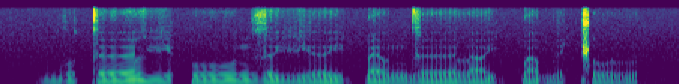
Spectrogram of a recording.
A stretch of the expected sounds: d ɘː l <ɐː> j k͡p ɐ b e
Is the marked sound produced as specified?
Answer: yes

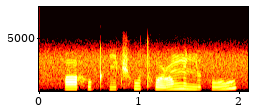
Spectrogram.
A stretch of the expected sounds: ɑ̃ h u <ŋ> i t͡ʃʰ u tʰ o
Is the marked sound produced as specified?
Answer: no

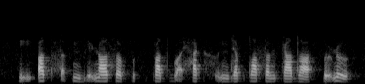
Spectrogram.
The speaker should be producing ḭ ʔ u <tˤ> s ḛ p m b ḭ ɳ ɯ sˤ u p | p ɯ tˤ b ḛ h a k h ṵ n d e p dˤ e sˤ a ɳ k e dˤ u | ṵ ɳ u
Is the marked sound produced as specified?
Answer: yes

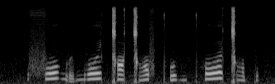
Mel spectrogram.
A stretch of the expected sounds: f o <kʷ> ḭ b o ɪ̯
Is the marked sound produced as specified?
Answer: no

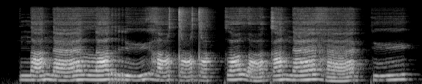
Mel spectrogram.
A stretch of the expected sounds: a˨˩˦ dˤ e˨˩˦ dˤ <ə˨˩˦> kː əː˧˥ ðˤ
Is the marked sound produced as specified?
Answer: yes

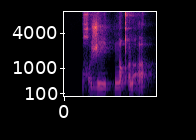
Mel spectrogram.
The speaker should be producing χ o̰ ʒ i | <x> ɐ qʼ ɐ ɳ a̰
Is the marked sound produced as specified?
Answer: no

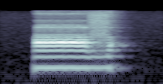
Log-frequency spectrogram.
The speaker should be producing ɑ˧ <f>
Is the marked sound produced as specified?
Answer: no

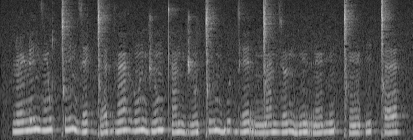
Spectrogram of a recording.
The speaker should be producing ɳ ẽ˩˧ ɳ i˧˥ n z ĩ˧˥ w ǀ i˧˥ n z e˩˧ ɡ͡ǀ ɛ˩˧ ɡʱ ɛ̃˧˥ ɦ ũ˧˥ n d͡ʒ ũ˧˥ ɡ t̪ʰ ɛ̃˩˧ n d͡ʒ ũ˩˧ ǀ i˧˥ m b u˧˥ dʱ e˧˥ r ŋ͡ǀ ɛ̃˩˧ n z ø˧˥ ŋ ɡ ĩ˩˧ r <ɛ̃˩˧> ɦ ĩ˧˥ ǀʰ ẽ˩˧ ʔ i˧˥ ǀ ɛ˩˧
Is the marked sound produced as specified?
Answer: no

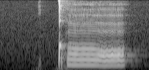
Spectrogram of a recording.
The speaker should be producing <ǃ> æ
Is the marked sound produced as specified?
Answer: yes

